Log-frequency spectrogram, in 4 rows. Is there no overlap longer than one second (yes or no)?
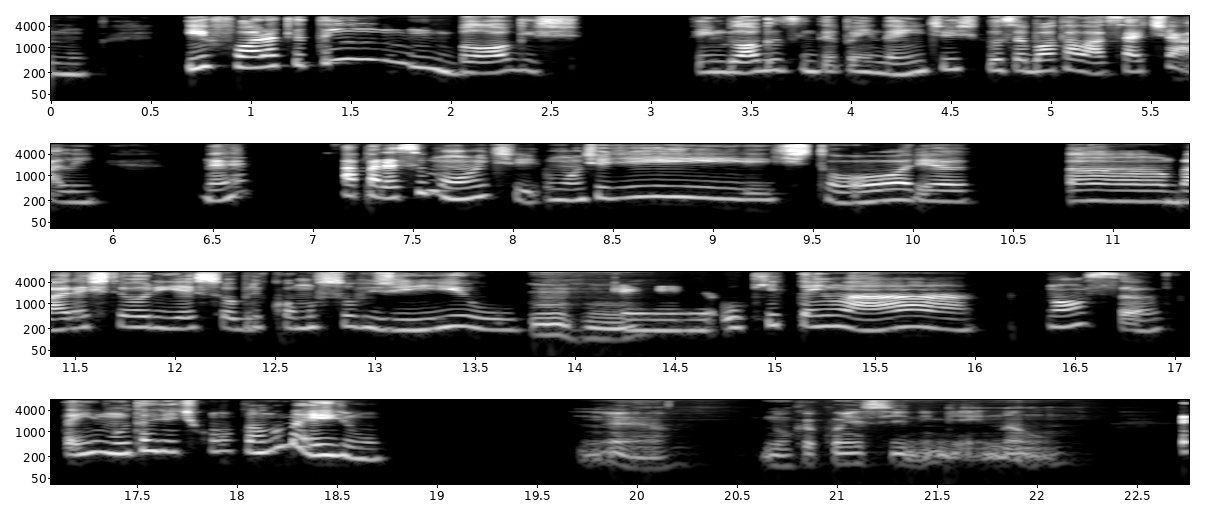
yes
